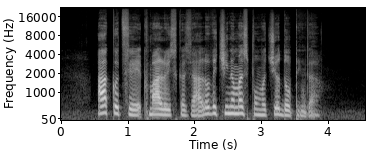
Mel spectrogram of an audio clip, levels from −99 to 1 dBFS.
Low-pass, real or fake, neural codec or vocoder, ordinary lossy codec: none; fake; codec, 44.1 kHz, 3.4 kbps, Pupu-Codec; none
